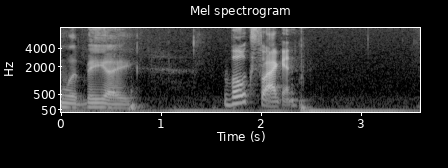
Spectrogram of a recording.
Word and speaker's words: Volkswagen: other than her german the w is pronounced as a v my german assistant so then a volkswagen would be a volkswagen volts wagon volkswagen all right uh you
